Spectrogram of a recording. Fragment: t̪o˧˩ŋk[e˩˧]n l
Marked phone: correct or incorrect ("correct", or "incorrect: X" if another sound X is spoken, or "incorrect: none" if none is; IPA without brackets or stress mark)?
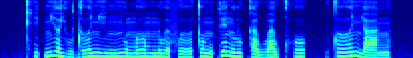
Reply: incorrect: e˥˨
